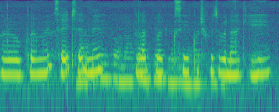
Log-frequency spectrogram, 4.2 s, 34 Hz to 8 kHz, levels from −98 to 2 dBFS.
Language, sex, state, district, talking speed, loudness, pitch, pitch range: Hindi, female, Arunachal Pradesh, Longding, 200 wpm, -16 LUFS, 220 Hz, 190-230 Hz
